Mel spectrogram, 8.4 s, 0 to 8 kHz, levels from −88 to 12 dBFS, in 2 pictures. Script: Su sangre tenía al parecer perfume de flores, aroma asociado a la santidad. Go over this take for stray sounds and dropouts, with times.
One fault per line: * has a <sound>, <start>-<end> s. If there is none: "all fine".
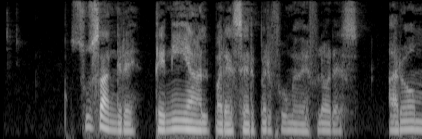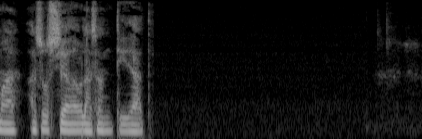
all fine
